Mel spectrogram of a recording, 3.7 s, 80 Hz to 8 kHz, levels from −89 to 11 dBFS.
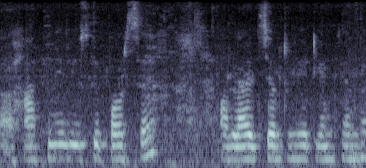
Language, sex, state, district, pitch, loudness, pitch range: Hindi, female, Goa, North and South Goa, 190 Hz, -17 LUFS, 185-195 Hz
